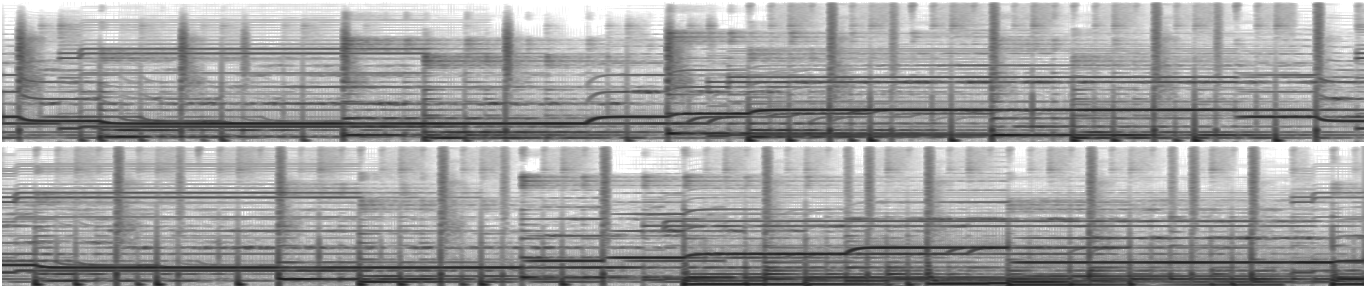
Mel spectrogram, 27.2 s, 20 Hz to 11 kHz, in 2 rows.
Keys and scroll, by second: 3.2 ctrl+c, 3.6 ctrl+v, 6.2 Right, 12.1 ctrl+c, 12.3 ctrl+v, 15.4 Right, 16.2 Left, 20.5 ctrl+a, 24.5 Right.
